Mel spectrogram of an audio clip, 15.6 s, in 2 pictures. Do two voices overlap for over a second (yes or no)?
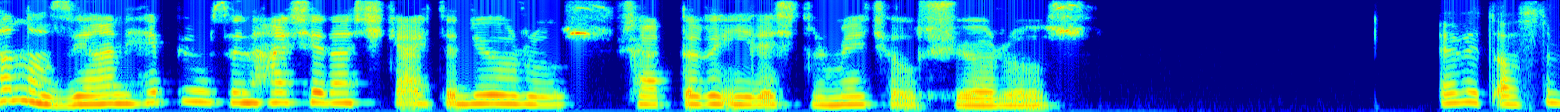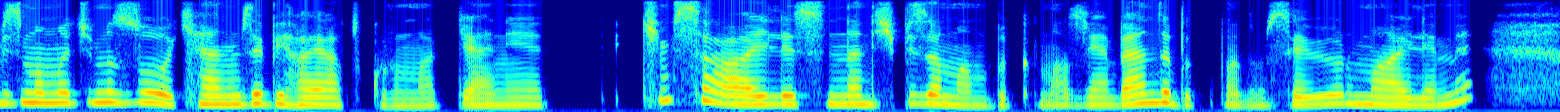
no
